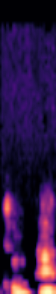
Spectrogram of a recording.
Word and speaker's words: compare: Again, in English, we usually have this schwa sound.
